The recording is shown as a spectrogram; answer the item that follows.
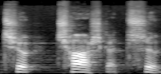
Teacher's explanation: і т і ш разом дають звук ч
